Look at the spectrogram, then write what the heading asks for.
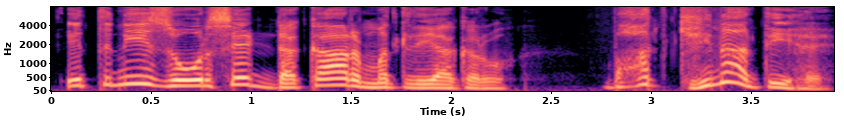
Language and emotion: Hindi, disgusted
